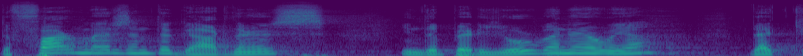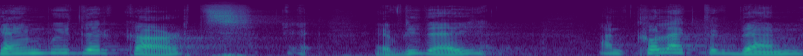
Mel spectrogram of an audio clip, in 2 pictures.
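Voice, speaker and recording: A man speaks with lively intonation. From Spain, Barcelona. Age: 60s. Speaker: professor. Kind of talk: keynote speech. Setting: conference stage with audience. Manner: halting.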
